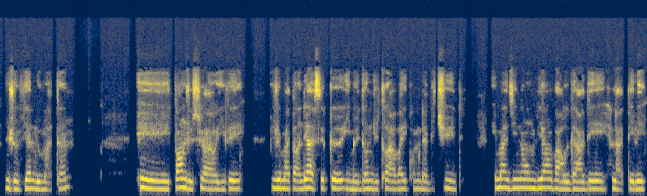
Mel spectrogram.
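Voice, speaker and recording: A young man in his late teens, his voice altered by a voice changer, reading a personal testimony in a halting way. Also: medium pitch, slightly rough, no echo, highs cut off. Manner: slow, flat, halting delivery. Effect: voice changer disguising the voice.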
